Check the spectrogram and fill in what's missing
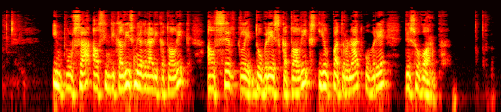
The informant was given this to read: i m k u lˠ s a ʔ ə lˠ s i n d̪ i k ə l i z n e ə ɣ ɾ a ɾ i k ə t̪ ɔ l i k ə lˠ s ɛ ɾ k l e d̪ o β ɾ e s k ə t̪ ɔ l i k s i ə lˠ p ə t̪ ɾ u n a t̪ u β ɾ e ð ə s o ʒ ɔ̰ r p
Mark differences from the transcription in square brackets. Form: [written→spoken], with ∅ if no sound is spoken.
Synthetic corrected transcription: i m [k→p] u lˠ s a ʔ ə lˠ s i n d̪ i k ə l i z [n→m] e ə ɣ ɾ a ɾ i k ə t̪ ɔ l i k ə lˠ s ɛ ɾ k l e d̪ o β ɾ e s k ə t̪ ɔ l i k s i ə lˠ p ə t̪ ɾ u n a t̪ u β ɾ e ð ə s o [ʒ→ɣ] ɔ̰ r p

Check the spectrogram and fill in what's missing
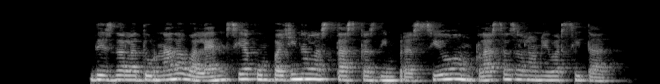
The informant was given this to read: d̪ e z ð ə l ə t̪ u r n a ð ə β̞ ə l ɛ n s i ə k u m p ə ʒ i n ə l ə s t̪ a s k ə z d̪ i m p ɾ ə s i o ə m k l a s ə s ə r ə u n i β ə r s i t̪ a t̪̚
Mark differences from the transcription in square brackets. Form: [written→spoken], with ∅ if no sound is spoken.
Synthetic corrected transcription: d̪ e z ð ə l ə t̪ u r n a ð ə β̞ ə l ɛ n s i ə k u m p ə ʒ i n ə l ə s t̪ a s k ə z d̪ i m p ɾ ə s i o ə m k l a s ə [s→z] ə [r→l] ə u n i β ə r s i t̪ a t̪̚

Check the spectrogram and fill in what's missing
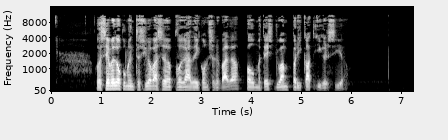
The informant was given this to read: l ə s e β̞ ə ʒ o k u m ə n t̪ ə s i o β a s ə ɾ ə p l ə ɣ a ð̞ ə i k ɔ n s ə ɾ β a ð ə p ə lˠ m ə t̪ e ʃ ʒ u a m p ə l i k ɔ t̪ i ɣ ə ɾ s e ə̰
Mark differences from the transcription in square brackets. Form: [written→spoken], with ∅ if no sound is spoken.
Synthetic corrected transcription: l ə s e β̞ ə [ʒ→ð] o k u m ə n t̪ ə s i o β a s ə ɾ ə p l ə ɣ a ð̞ ə i k [ɔ→o] n s ə ɾ β a ð ə p ə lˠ m ə t̪ e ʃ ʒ u a m p ə [l→ɾ] i k ɔ t̪ i ɣ ə ɾ s [e→i] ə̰

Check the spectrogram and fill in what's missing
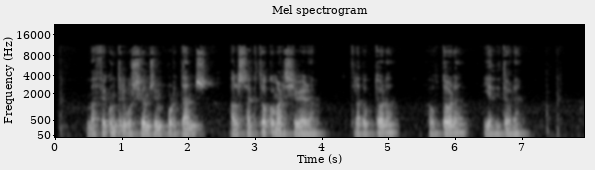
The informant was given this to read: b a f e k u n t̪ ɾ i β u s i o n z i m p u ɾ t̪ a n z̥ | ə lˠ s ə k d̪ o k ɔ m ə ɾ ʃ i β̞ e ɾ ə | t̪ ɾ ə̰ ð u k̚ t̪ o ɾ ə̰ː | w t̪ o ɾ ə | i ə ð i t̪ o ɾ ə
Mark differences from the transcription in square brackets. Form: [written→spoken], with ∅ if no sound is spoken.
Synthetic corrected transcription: b a f e k u n t̪ ɾ i β u s i o n z i m p u ɾ t̪ a n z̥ | ə lˠ s ə k [d̪→t̪] o k ɔ m ə ɾ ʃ i β̞ e ɾ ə | t̪ ɾ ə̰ ð u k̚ t̪ o ɾ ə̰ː | w t̪ o ɾ ə | i ə ð i t̪ o ɾ ə

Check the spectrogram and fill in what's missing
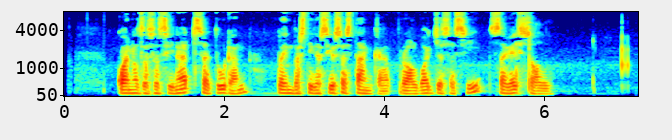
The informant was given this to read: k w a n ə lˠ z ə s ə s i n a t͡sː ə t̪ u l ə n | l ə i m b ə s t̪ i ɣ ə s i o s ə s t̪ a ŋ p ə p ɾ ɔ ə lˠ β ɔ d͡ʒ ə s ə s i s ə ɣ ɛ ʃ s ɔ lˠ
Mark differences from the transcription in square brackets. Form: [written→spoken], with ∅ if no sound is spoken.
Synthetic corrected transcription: k w a n ə lˠ z ə s ə s i n a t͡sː ə t̪ u [l→ɾ] ə n | l ə i m b ə s t̪ i ɣ ə s i o s ə s t̪ a ŋ [p→k] ə p ɾ ɔ ə lˠ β ɔ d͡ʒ ə s ə s i s ə ɣ ɛ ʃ s ɔ lˠ

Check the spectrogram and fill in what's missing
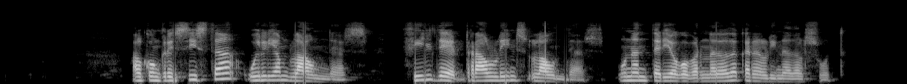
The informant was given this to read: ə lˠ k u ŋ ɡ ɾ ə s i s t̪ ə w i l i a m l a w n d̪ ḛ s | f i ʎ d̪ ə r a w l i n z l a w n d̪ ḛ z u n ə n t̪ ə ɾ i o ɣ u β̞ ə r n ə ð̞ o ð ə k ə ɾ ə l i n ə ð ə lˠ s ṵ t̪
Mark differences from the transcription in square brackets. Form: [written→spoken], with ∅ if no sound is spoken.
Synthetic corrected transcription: ə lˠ k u ŋ ɡ ɾ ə s i s t̪ ə w i l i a m l a w n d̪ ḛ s | f i ʎ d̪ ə r a w l i n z l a w n d̪ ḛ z u n ə n t̪ ə ɾ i o ɣ u β̞ ə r n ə ð̞ o ð ə k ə ɾ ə l i n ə ð ə lˠ s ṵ t̪

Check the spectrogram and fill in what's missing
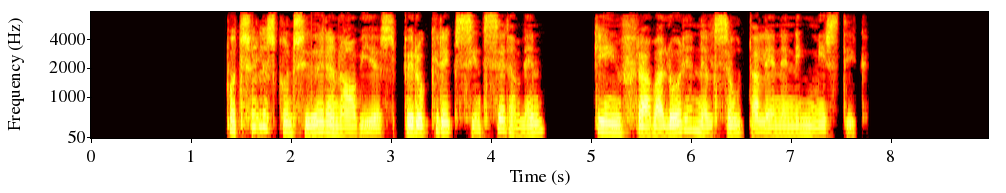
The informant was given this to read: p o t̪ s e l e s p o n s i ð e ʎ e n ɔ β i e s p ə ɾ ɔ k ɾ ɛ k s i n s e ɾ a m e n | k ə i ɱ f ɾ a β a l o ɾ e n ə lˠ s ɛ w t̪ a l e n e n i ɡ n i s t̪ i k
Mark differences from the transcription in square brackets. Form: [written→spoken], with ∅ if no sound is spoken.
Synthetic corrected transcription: p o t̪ s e l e s [p→k] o n s i ð e [ʎ→ɾ] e n ɔ β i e s p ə ɾ ɔ k ɾ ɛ k s i n s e ɾ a m e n | k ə i ɱ f ɾ a β a l o ɾ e n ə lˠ s ɛ w t̪ a l e n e n i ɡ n i s t̪ i k

